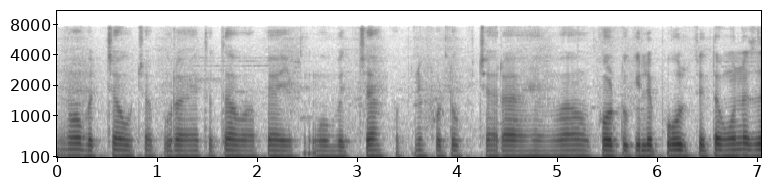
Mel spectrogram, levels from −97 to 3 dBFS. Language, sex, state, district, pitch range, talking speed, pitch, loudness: Hindi, male, Goa, North and South Goa, 115-120 Hz, 185 wpm, 120 Hz, -28 LUFS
